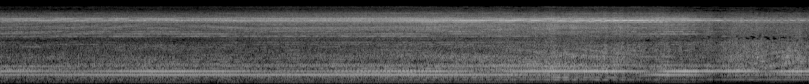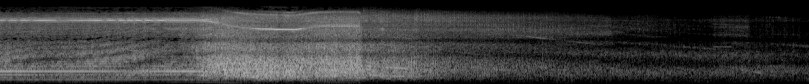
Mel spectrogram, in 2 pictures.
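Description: Walkera V450D03 electric RC helicopter running with a steady high motor whine and rotor noise. About ten seconds in the motor is cut: its whine drops in pitch and stops, and the rotor blades coast down, the sound fading away.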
